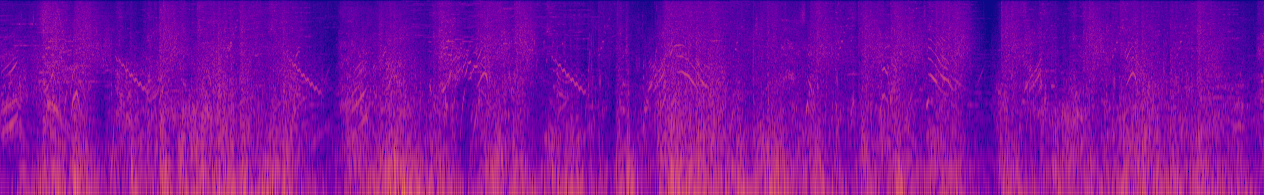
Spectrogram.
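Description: Game combat effects whoosh and crash steadily.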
